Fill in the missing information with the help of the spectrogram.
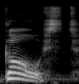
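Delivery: "ghost" opening on a hard g; teacher's model "ghost", Egyptian gim first. Shown as a demonstration. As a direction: say "ghost" like "gost". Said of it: "بنطقها as in ج".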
